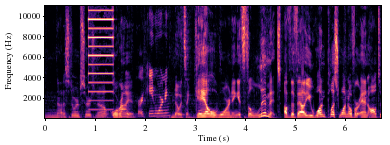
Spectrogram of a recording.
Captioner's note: buzzer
